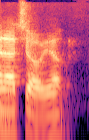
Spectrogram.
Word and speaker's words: Iheanacho: I apologize, but is it Iheanacho? – Yeah, Iheanacho.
